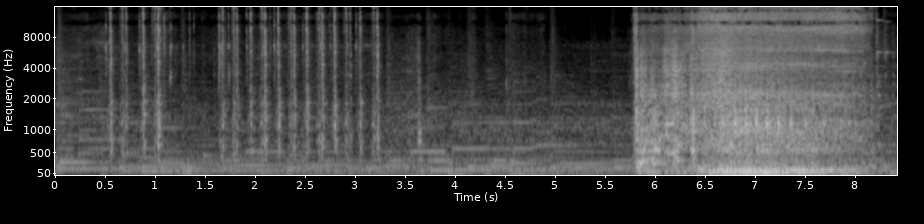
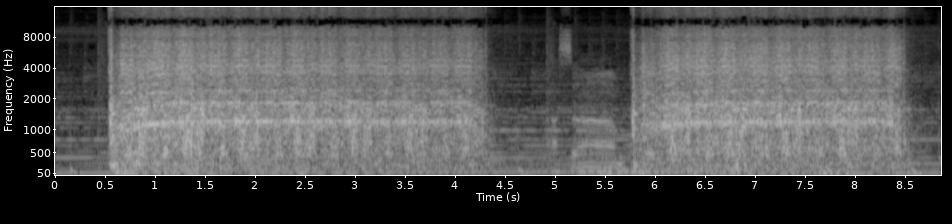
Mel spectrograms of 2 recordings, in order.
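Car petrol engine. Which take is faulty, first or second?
first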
